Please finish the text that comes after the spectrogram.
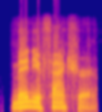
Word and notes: manufacture: American English

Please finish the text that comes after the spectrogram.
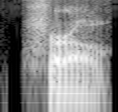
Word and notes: furrow: American English

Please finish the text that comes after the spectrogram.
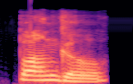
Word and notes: pongal: Indian

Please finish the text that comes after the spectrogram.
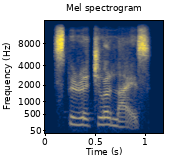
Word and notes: spiritualize: Indian

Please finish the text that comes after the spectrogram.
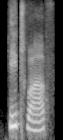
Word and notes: heatwave: Indian

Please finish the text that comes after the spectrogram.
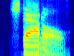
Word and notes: staddle: American English

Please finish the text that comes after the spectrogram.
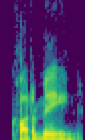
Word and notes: codomain: American English

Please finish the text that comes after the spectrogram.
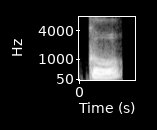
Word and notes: co: Indian

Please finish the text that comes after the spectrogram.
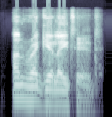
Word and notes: Unregulated: British English

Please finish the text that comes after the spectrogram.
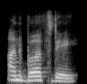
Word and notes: Unbirthday: Indian

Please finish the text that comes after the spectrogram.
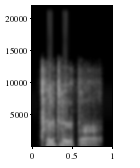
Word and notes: clodhopper: British English

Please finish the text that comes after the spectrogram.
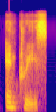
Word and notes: increase: Indian

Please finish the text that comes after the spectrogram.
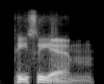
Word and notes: PCM: British English

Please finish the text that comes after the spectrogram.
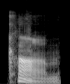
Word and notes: calm: British English

